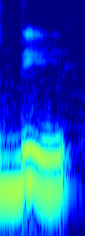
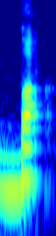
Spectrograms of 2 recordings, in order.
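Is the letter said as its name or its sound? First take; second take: name; sound. First: The letter is said as its full name. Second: The letter is said as its bare sound. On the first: This names the letter. "you are naming the letter" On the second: This gives the sound the letter makes. "from just the point of articulation, you say ba"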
